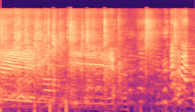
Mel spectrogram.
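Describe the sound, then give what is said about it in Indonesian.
A burst of hand clapping, sharp irregular claps in quick succession, fairly loud, mixed with voices and light laughter throughout. “Tepuk tangan dulu.”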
